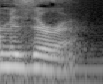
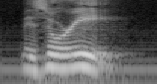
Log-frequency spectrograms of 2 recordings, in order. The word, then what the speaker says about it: Missouri: I spoke at a little church in Raymore, Missouri. See, I say it like I used to say it. Missouri. When you live there, it's Missouri. But the first time,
